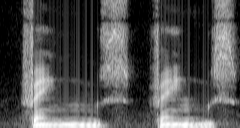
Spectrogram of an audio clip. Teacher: Use a long A plus the nasal sound and a soft G.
